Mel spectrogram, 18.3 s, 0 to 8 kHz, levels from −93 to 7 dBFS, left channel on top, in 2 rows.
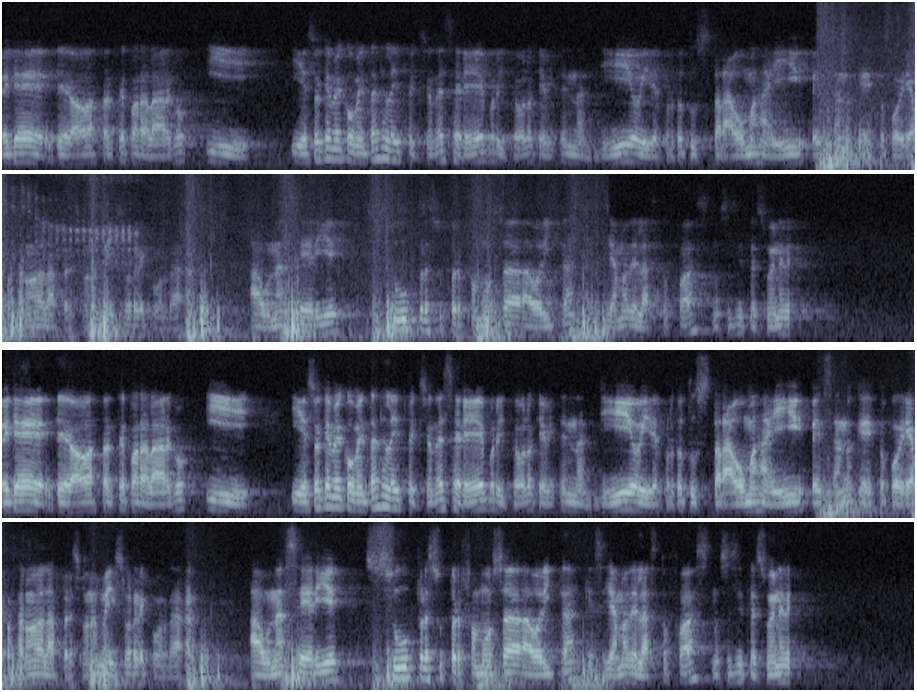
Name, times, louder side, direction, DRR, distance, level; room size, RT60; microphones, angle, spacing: voice 1, 0.0-2.5 2.9-11.1 11.6-17.0, right 6 dB, 65° right, 0.4 m, -28 dB
sound 1, 8.1-15.2, left 4 dB, 85° left, 0.5 m, -32 dB
17.0 x 9.7 x 8.3 m
head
